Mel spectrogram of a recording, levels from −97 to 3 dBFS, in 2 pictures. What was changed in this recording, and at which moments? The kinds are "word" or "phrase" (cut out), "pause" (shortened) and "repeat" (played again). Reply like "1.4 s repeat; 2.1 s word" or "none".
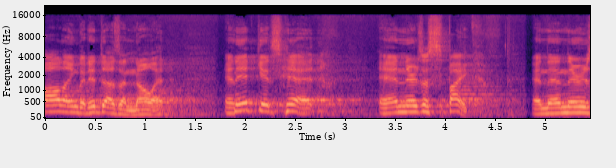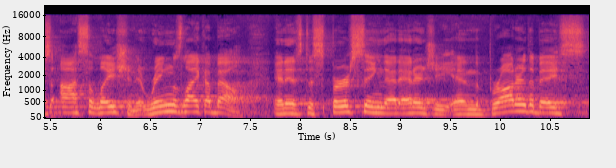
1.9 s word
